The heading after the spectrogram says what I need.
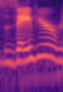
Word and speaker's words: Xavier: Xavier does rhyme with savior.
